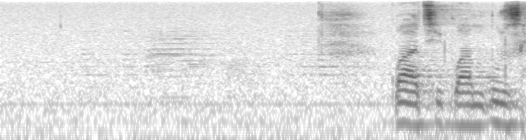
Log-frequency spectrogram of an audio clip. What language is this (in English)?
Xhosa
